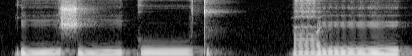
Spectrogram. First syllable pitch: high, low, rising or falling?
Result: rising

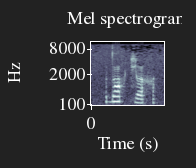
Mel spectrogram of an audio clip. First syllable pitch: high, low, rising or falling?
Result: high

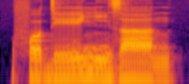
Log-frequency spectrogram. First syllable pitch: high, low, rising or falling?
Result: low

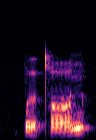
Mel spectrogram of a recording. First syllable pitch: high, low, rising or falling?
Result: low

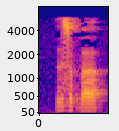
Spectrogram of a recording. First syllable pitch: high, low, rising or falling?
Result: rising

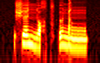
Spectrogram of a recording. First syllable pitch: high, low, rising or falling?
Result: high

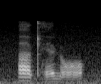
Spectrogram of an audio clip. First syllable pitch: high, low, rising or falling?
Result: falling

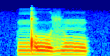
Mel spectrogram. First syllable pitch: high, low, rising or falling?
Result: falling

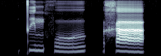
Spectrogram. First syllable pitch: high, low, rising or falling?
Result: high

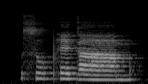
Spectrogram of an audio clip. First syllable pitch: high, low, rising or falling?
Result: high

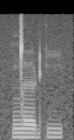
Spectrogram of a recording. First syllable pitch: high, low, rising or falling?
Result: low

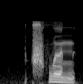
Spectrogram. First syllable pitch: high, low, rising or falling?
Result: falling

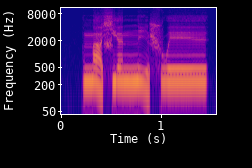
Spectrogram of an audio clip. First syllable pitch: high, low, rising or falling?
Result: falling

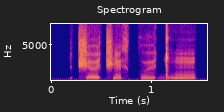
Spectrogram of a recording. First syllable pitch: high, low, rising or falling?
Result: low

